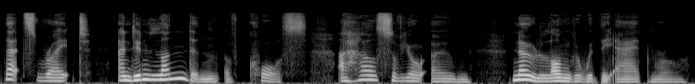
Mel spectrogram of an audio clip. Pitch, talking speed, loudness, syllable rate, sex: 155 Hz, 145 wpm, -20 LUFS, 3.9 syllables/s, female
